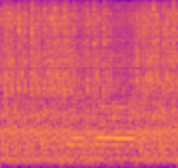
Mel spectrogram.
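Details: Two-stroke chainsaw with a Walbro/Zama-type carb, its needles seated then backed out one and a half turns and tuned by ear: a constant, clean high-revving scream with no bogging or surging. Normal high-speed running after the carb adjustment.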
